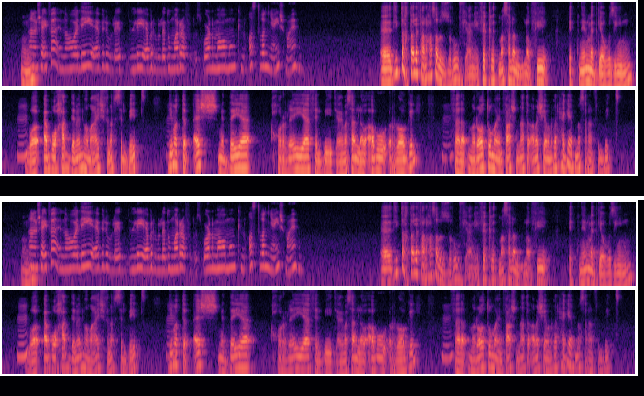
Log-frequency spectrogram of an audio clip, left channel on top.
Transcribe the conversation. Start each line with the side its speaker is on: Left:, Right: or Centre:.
Left: مم.
Right: انا شايفه ان هو ليه يقابل ولاد ليه يقابل ولاده مره في الاسبوع لما هو ممكن اصلا يعيش معاهم
Left: آه، دي بتختلف على حسب الظروف يعني فكرة مثلا لو في اتنين متجوزين
Right: هم
Left: وأبو حد منهم عايش في نفس البيت
Right: هم
Left: دي ما بتبقاش مدية حرية في البيت يعني مثلا لو أبو الراجل
Right: هم
Left: فمراته ما ينفعش إنها تبقى ماشية من غير حجاب مثلا في البيت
